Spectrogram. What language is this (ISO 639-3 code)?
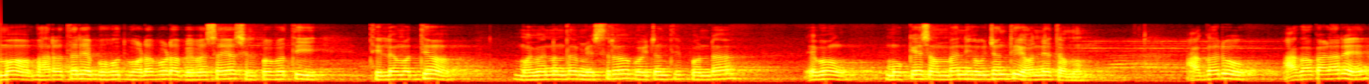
ori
